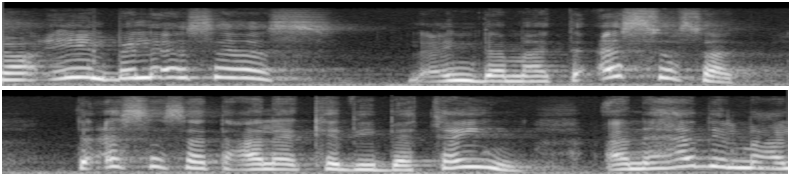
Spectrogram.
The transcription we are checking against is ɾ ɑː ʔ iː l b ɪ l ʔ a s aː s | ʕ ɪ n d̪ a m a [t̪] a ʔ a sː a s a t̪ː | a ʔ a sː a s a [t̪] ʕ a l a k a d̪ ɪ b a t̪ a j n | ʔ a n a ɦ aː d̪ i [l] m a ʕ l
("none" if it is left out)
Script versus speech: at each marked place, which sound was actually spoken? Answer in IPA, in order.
t̪, t̪, l

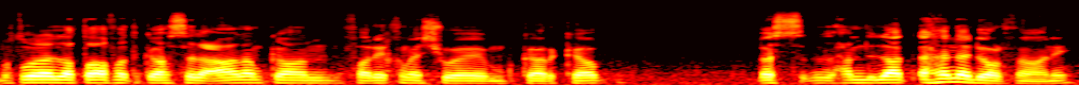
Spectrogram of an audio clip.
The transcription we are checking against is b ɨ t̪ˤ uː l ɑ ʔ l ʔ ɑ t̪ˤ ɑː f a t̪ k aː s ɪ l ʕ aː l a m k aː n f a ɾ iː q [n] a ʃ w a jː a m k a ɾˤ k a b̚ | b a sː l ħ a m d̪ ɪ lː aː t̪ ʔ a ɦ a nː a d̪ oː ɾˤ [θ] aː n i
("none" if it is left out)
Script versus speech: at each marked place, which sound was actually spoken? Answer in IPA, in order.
n, θ

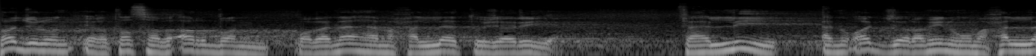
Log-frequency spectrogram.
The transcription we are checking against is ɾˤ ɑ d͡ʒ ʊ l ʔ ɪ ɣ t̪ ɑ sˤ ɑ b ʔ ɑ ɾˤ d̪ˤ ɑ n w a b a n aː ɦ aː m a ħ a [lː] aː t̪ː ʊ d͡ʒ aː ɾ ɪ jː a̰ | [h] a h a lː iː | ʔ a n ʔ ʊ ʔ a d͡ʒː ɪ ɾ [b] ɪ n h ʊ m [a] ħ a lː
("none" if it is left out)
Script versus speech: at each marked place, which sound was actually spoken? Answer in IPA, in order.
lː, f, m, a

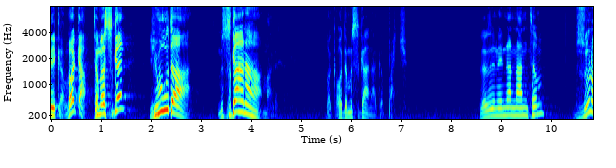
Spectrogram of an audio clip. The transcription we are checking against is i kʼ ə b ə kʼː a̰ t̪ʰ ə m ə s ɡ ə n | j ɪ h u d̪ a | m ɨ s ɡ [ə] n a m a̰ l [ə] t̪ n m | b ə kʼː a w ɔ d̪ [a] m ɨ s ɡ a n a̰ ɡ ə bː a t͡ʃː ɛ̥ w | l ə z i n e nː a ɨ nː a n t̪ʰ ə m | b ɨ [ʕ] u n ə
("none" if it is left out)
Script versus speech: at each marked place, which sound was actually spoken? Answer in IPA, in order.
a, ə, ə, z

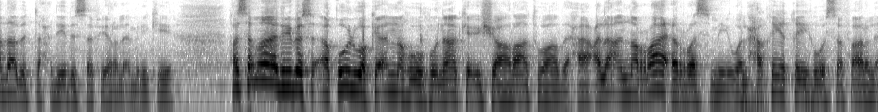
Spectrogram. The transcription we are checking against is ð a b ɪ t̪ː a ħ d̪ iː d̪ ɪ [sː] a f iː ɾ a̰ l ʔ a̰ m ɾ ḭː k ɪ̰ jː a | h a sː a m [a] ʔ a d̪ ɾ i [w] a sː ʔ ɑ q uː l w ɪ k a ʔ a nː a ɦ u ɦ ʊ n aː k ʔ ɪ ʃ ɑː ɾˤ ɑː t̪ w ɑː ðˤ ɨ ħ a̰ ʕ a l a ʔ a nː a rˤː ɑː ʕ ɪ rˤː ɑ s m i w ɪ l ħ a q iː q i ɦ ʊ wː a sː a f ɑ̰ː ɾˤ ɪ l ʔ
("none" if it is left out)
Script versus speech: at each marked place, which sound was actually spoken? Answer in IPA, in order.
sː, a, b

